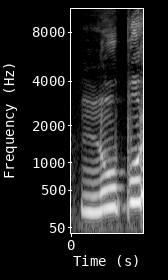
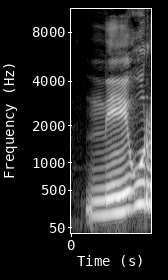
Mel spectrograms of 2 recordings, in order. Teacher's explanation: प वर्ण का लोप हुआ पर प्रथम स्थान पे जो उ ध्वनि थी वह एकार में परिवर्तित हो गई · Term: विषमीकरण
